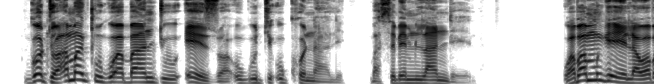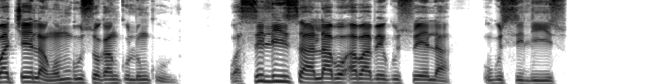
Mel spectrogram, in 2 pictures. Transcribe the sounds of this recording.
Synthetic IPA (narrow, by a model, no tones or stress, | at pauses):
ɣɔd̥ʱwaːmaǁuɣuaβantʼuɛzwa̰ʔuɣutʰiukʰɔna̰lɛ | βasɛβem̩landʱɛ̰ːla | waβamuɣɛlawaβat͡ʃʼɛlaŋom̩βusɔɣaŋkʼuluŋkʼuːlu | wasilisalaβɔʔaβaβeɣuswɛla | uɣusiliːswḁ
